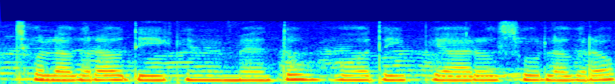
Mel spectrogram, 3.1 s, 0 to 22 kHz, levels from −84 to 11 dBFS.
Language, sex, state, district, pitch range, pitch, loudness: Hindi, female, Jharkhand, Jamtara, 205-215 Hz, 210 Hz, -14 LUFS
